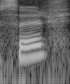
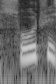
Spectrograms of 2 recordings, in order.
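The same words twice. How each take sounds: First: It is said with an English pronunciation. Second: It is said with a Portuguese pronunciation.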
